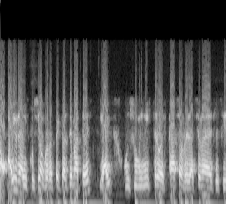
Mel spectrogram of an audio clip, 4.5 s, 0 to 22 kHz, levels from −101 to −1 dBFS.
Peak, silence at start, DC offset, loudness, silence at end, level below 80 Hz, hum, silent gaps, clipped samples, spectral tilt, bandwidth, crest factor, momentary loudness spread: -8 dBFS; 0 s; under 0.1%; -17 LUFS; 0 s; -44 dBFS; none; none; under 0.1%; -5 dB/octave; 10.5 kHz; 8 dB; 5 LU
